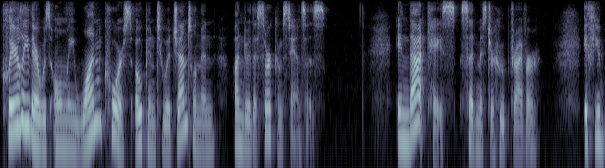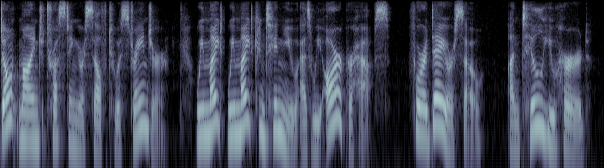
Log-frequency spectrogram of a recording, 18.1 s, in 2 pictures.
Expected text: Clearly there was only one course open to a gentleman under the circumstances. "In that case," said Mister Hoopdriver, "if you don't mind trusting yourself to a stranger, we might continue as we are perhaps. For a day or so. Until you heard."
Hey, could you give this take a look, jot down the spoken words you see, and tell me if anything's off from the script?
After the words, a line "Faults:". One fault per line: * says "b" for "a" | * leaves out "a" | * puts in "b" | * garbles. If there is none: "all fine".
Clearly there was only one course open to a gentleman under the circumstances. "In that case," said Mister Hoopdriver, "if you don't mind trusting yourself to a stranger, we might we might continue as we are perhaps. For a day or so. Until you heard."
Faults:
* puts in "we might"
